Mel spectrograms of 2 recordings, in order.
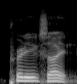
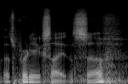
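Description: First: "Pretty" hit high and loud, "exciting" falling; mock excited repeat. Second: Said in the usual way. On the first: Shown as a demonstration. Host repeating himself to his listeners, with "Pretty" pushed up and loud. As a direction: lift "Pretty" up, then let "exciting" drop.

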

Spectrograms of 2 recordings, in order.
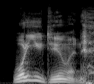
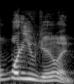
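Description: First: Said in the usual way. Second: Laughing retelling. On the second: Retold or imitated. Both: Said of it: "I go".

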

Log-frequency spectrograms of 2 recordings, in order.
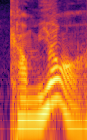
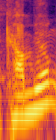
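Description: First: "Camion" as in French, ca-MION with nasal ending; French pronunciation. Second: "Kamjong" stressed on the first syllable, ending in -ng; Germanised Kamjong. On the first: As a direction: stress the second syllable of French "Camion". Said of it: "die Betonung auf der zweiten Silbe". („Camion“ französisch, hinten betont) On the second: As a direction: hit KAM in "Kamjong". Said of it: "die Betonung meistens auf der falschen Silbe". („Kamjong“ eingedeutscht, vorne betont) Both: Shown as a demonstration.

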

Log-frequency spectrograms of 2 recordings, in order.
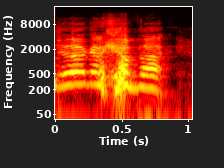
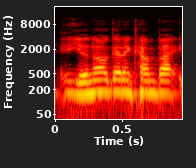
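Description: First: Loud, high-pitched imitation of screaming girls; mock screaming. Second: Higher-pitched but unforceful token warning; half-hearted warning. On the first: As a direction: yell the warning over and over, hammed-up. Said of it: "two girls screaming over and over". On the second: Retold or imitated. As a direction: chime in uselessly, without real urgency. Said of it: "even less usefully than me".

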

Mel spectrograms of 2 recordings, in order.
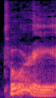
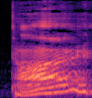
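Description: First: Said in the usual way. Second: Loud, high questioning Boston "Tar?"; exaggerated Boston-accent guess. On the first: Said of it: "how do you say Tori". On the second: Shown as a demonstration. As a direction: try a doubtful, raised Boston accent on "Tar". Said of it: "Tori in a Boston accent".

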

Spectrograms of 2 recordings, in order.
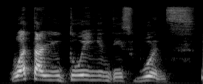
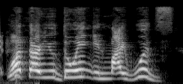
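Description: First: Mock pseudo-Austrian cartoon elf accent. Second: Loud, high, hammed-up pseudo-Austrian elf accent. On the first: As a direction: try the line lightly in a weird pseudo-Austrian accent. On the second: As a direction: demand it indignantly in a weird cartoon Austrian accent. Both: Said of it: "weird pseudo-Austrian accent".

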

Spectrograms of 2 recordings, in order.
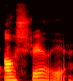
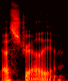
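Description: First: "Australia" with a full "Aw" opening; imitated American pronunciation. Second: "Australia" with the first vowel swallowed; Australian pronunciation. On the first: Coach imitates the learner, "Australia" with a full first vowel. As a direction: say "Australia" with every vowel, first syllable clear. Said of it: "You say Australia". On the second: Australian shows his own way, first vowel of "Australia" reduced. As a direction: say "Australia" lazily, opening on a weak uh. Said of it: "I say Australia". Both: Shown as a demonstration.

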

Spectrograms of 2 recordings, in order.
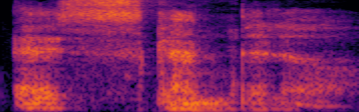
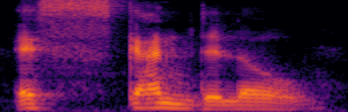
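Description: First: Put-on spitty telenovela Spanish accent, slow; spray it out in a Spanish accent, slowly; spit take. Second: Put-on light telenovela Spanish accent. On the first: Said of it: "Oh, just spat everywhere". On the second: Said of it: "Like the accent, a bit foreign".

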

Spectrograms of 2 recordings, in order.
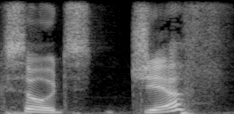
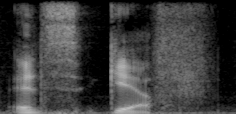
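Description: First: "gif" said with a soft g like jif, asked slowly with a rise; soft g "gif", unsure question. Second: "gif" said with a hard g as in gift; hard g "gif", firm correction. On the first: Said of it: "She's like". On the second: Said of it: "And I just said". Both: Retold or imitated.

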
